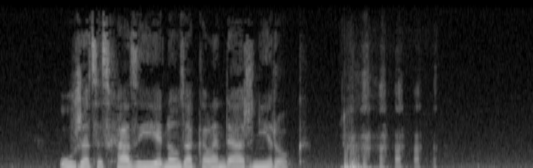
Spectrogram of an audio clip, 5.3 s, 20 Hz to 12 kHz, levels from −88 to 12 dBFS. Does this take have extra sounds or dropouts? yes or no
yes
